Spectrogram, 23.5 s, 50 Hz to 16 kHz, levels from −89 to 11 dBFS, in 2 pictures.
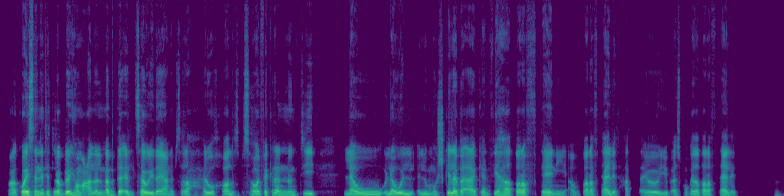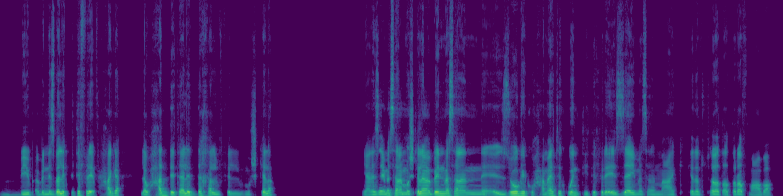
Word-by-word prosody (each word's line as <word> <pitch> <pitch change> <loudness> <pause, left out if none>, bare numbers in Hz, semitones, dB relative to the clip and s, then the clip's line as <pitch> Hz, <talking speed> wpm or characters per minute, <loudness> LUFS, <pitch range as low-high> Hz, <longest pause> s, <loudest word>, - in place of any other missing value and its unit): آه، 125 - +1
كويس 145 +3 +7
إن 150 - +2
أنتِ 155 -1 0
تربيهم 140 +1 +4
على 120 - +1
المبدأ 135 +3 +2
السَّوِي 125 0 +3
ده 115 - +1
يعني 110 -1 0
بصراحة 110 +1 -6
حلو 120 0 0
خالص. 110 -3 -3
بس 110 - -16
هو 120 +1 +2
الفكرة 155 +8 0
إنّه 145 -2 -3
أنتِ 145 0 -8 0.6
لو 110 -1 +1
لو 115 +2 +5
ال 110 -2 -2
المشكلة 115 +7 +1
بقى 150 +2 +1
كان 135 -5 -7
فيها 135 +1 +1
طرف 135 +1 +1
تاني 120 -8 -2
أو 95 +2 -17
طرف 115 +1 -2
تالت، 125 -4 -2
حتّى - - -17
ي - - -8 0.3
يبقى 95 - -7
اسمه 105 0 -15
كده 115 -1 0
طرف 110 +1 -2
تالت 110 -3 -2 0.6
ب 90 -1 -25
بيبقى 110 0 -4
بالنسبة 115 +2 +2
لِك 140 0 +4
بتفرق 145 0 +1
في - - -30
حاجة 170 +8 -3 0.2
لو 105 -2 -2
حد 135 -2 0
تالت 140 -2 +3
دَخَل 135 -5 -2
في 105 - -10
المشكلة؟ 110 - -5 1.3
يعني 105 +1 -4
زي 120 +2 +1
مثلًا 130 +1 0
مشكلة 125 +3 +3
ما 130 - +3
بين 140 +3 +5
مثلًا 125 -5 -2 0.2
زوجِك 140 +3 +4
وحماتِك 140 +4 -4
وأنتِ، 130 -4 -2
تفرق 125 +4 -3
إزاي 120 +3 0
مثلًا 115 -2 -11
معاكِ؟ 105 0 -11
كده 115 0 -3
أنتم 110 - -10
3 120 -2 0
أطراف - - -3
مع - - -8
بعض. - - -8
120 Hz, 180 wpm, -24 LUFS, 110-140 Hz, 1.3 s, كويس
